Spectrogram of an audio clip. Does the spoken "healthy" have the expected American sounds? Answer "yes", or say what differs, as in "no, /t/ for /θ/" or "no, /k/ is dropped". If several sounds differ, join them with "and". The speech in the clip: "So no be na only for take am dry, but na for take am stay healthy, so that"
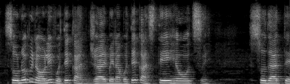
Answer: no, /t/ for /θ/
